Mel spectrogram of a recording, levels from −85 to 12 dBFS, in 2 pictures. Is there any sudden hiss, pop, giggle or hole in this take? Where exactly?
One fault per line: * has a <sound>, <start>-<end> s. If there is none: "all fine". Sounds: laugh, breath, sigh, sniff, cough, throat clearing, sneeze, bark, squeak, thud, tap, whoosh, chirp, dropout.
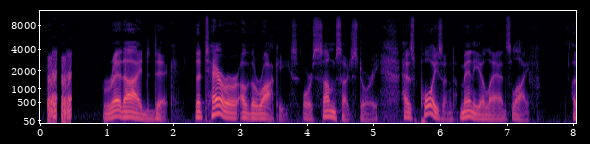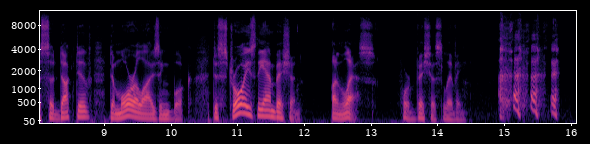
* has a laugh, 0.1-0.5 s
* has a laugh, 14.9-15.8 s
